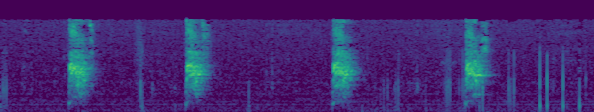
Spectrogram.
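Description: Small white dog barking four times, short barks spaced about a second and a half apart.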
